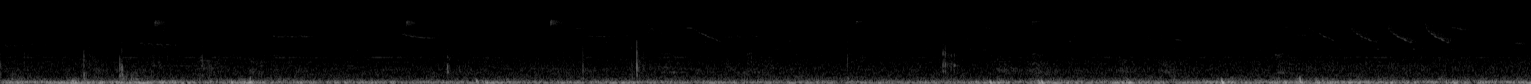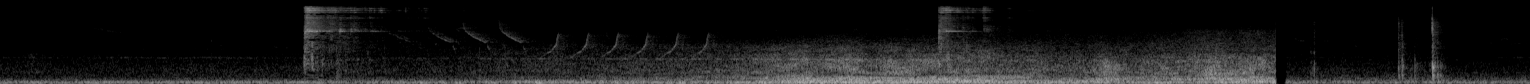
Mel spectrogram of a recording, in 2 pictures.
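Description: Small birds chirping over a steady low rumble. Two sharp crashes come about two-thirds through, followed by a few seconds of louder, busier noise that cuts off suddenly near the end.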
